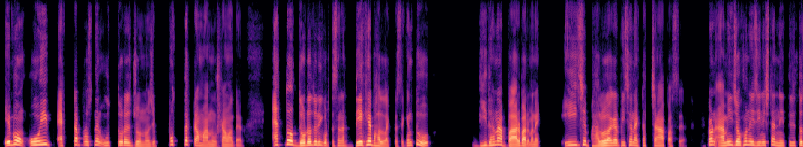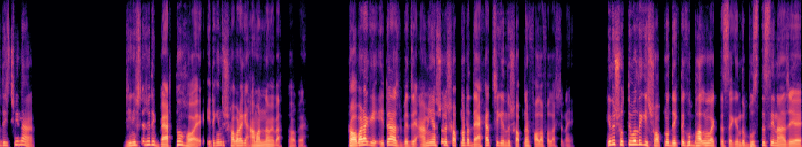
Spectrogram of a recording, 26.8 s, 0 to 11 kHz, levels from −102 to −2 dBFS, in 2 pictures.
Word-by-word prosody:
এবং 235 +3 +5 0.3
ওই 235 +3 +5 0.3
একটা 200 +8 -5
প্রশ্নের 210 +1 -4
উত্তরের 195 0 -1
জন্য 135 -3 -3
যে 135 - -8 0.2
প্রত্যেকটা 245 -3 -3
মানুষ 120 -4 -6
আমাদের 110 -3 -8 0.6
এত 220 +3 -20 0.2
দৌড়াদৌড়ি 205 +3 +5
করতেছে 170 -2 -7
না? - - -7 0.2
দেখে 210 +4 +6
ভাল 150 -4 -1
লাগতেছে। 110 -1 -13
কিন্তু 185 0 -4 1.0
দ্বিধা 180 +5 -2
না - - +5 0.2
বারবার 140 +2 +5
মানে 135 +3 -5 0.5
এই 205 - 0
যে - - -1 0.2
ভালো 140 +3 +2
লাগার 185 +2 +2
পিছনে 190 +1 -4
একটা 165 +2 -11
চাপ 150 -4 -1
আছে। - - -22 0.4
কারণ 225 -1 +1
আমি 185 +5 +2
যখন 210 +2 +3
এই - - 0
জিনিসটা 200 +2 -3
নেতৃত্ব 185 +5 -7
দিচ্ছি 190 +4 -6
না? 230 - 0 1.7
জিনিসটা 190 +7 -1
যদি 230 0 0
ব্যর্থ 135 - +3 0.2
হয় 110 -5 +2 0.2
এটা 145 - -5
কিন্তু 195 0 -5
সবার 155 0 +3
আগে 165 0 -3
আমার 145 +2 +1
নামে 120 -4 -1
ব্যর্থ - - -11
হবে। - - -13 0.8
সবার 160 +7 +9
আগে 185 -5 -2
এটা 210 +6 +3
আসবে 140 -5 -4
যে 145 - -1
আমি 165 +6 -1
আসলে 200 +2 -1
স্বপ্নটা 185 +1 0
দেখাচ্ছি 170 +12 0
কিন্তু 155 -1 -4
স্বপ্নের 150 -2 -3
ফলাফল 110 -1 -3
আসে - - -24
নাই। - - -19 0.6
কিন্তু 220 +5 +4
সত্যি 225 +1 +2
বলতে 245 +1 +6
কি? 200 - +2
স্বপ্ন 155 +5 0
দেখতে 165 +4 0
খুব 200 - +1
ভালো 165 -1 +6
লাগতেছে। 140 -3 -4
কিন্তু 140 +4 -3
বুঝতেছি 155 +9 -2
না 135 - +2
যে, 135 - +2
180 Hz, 175 wpm, -23 LUFS, 145-205 Hz, 1.7 s, সবার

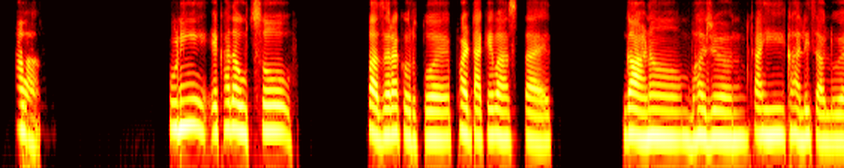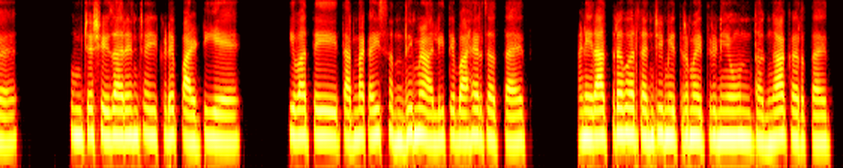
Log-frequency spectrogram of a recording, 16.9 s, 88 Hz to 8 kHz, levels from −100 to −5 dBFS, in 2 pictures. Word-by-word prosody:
हां. 220 -9 -2 1.3
कुणी 255 +1 +5 0.2
एखादा 255 +2 +1
उत्सव 235 0 +1 0.8
साजरा 215 -1 +4
करतोय, 200 0 0
फटाके 210 -2 0
वाजतायत, 195 -3 -2 0.8
गाणं, 200 -2 +3
भजन 195 0 +1
काहीही 215 -1 +1
खाली 205 -2 0
चालू 185 -2 -4
आहे. 180 -1 -4 0.6
तुमच्या 215 0 +1
शेजाऱ्यांच्या 205 +1 +1
इकडे 205 0 -2
पार्टी 195 0 -1
आहे 180 0 -1 0.5
किंवा 210 -1 +2
ते 205 - +1 0.2
त्यांना 195 +1 -1
काही 205 +1 +1
संधी 210 -1 -1
मिळाली 195 -3 +1
ते 200 - -4
बाहेर 195 +1 0
जात 190 -2 -5
आहेत 180 +1 -2 0.5
आणि 200 0 +3
रात्रभर 215 +1 +3
त्यांची 205 +1 +1
मित्र-मैत्रिणी 200 -1 +2
येऊन 200 0 +3
दंगा 190 +2 +1
करत 190 -2 -4
आहेत. 180 0 -2
200 Hz, 130 wpm, -20 LUFS, 195-210 Hz, 1.3 s, कुणी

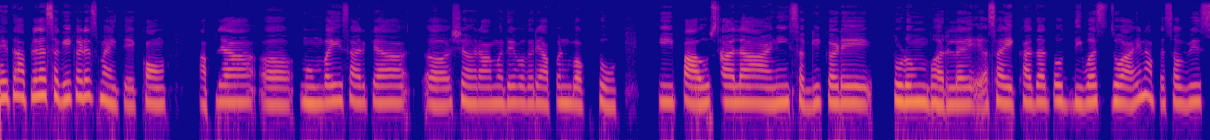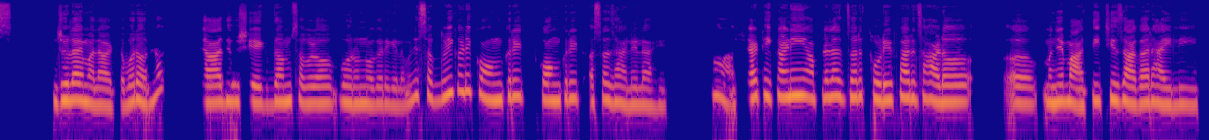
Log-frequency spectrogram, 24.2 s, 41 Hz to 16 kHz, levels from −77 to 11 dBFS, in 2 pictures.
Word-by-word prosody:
हे 255 - +5
तर - - +1
आपल्याला 265 +2 +4
सगळीकडेच 260 0 +1
माहिती 205 -5 -1
आहे. 180 - -6
कॉ 195 -2 0 0.4
आपल्या 210 +2 -2 0.2
अ, 190 -1 -3 0.2
मुंबईसारख्या 210 0 -1 0.4
अ, 185 -1 -2
शहरामध्ये 200 -1 -2
वगैरे 200 0 -4
आपण 200 +2 -3
बघतो, 190 0 -4 0.5
की 210 -1 -2
पाऊस 205 -1 +2
आला 210 0 +2 0.2
आणि 200 +2 +1
सगळीकडे 205 0 0 0.2
तुडुंब 215 -1 +4
भरलंय, 195 -1 0
असा 195 +4 -2
एखादा 205 +2 -1
तो 220 - +1
दिवस 210 +2 0
जो 215 - +3
आहे 200 +2 0
ना 280 - +2
आपला 215 -7 -5
26 210 +1 -3 0.6
जुलै 230 0 +6
मला 200 -3 +1
वाटतं, 175 0 -4
बरोबर 215 -1 +2
ना? 270 - -1 0.4
त्या 205 0 +3
दिवशी 215 0 -1
एकदम 210 +3 +1
सगळं 200 -1 -1
भरून 200 -1 0
वगैरे 195 0 -3
गेलं. 180 -1 -6
म्हणजे 260 - -1
सगळीकडे 295 +7 +2
काँक्रीट-काँक्रीट 240 -2 +1
असं 230 +3 -1
झालेलं 190 -3 -1
आहे. 180 0 -7 0.5
मग 265 -3 -1
अशा 245 +2 0
ठिकाणी 270 +1 +6
आपल्याला 255 +2 +1
जर 260 0 +3
थोडीफार 245 +1 +3
झाडं 215 -3 +2 0.4
अ, - - -8 0.3
म्हणजे 210 0 +3
अ, - - +2
मातीची 215 +4 +1
जागा 205 -2 +3
राहिली 190 -2 -1
210 Hz, 155 wpm, -24 LUFS, 195-230 Hz, 0.6 s, जुलै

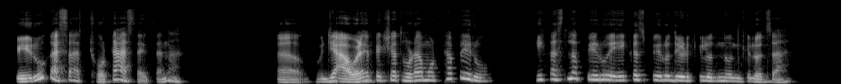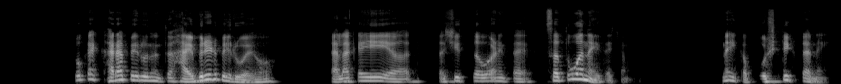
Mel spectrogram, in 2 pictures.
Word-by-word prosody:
पेरू 145 - +5
कसा - - +3 0.2
छोटा - - +1
असायचा - - -6
ना, 175 - -2 1.0
अ, - - -2 0.3
म्हणजे 125 +7 +2
आवळ्यापेक्षा 175 +10 +5
थोडा 185 +2 +2
मोठा 195 +6 -2
पेरू, 240 - +2 0.5
हे 215 - +1
कसला 230 +5 +1
पेरू, 215 0 +2
एकच 200 +3 +1
पेरू 200 -1 +2
1.5 180 -1 +4
किलो 175 -2 +2
न, 165 +1 -3
2 155 -2 -1
किलोचा. 120 -5 -2 1.3
तो 200 - -2
काही 230 +1 -3
खरा 205 - +4
पेरू 190 -2 +2
नव्हता. 155 -4 -3
हायब्रिड 155 - +4
पेरू 130 - 0
आहे 100 0 -3
हो. 115 +3 -5 0.6
त्याला 125 +5 +1
काही 170 0 +1 0.5
अशी 130 +6 -4
चव 155 0 -2
आणि 155 - -3
का 130 - -4 0.3
सत्व 225 +8 +2
नाही 215 - +2
त्याच्यामध्ये. - - -18 0.8
नाही 185 -1 -1
का - - -8
पौष्टिकता 130 - -3
नाही. - - -9
175 Hz, 155 wpm, -25 LUFS, 135-200 Hz, 1.3 s, पेरू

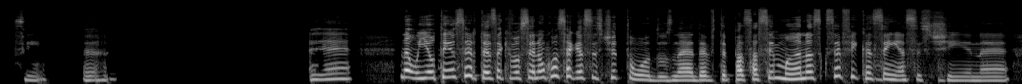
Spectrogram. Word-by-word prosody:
Sim. 205 +1 -10 0.4
Aham. 195 +4 -8 1.9
É, 240 +3 -3 0.5
não, 330 -4 +6
e 280 - +3
eu 295 0 +3
tenho 340 0 +2
certeza 325 -6 +2
que 280 - -11
você 285 +1 +1
não 305 +2 +3
consegue 380 -2 +2
assistir 310 +2 -2
todos, 210 - -3
né? 190 0 +1
Deve 195 -1 -1
ter 215 - -2
passar 220 +2 +2
semanas 275 +1 +3
que - - -14
você 390 - +1
fica 295 -8 -3
sem 230 -3 -1
assistir, 190 -3 -6
né? 180 0 -5
245 Hz, 145 wpm, -24 LUFS, 200-295 Hz, 1.9 s, não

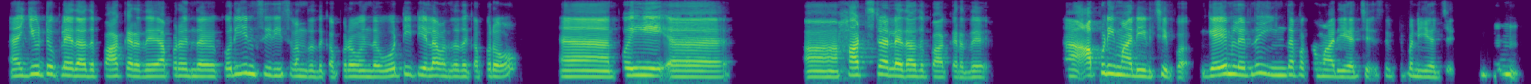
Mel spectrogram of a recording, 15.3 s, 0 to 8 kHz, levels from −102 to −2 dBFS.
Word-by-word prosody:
அ - - +3
youtube 250 -1 0
ல - - +4
ஏதாவது 195 -1 +2
பார்க்கறது. 190 -1 0
அப்புறம் 205 +2 -4
இந்த 190 0 0 0.2
கொரியன் 255 +5 0
சீரிஸ் 215 -1 -5
வந்ததுக்கப்புறம், 180 0 -4
இந்த 175 0 -2
ஓ.டி.டி 220 +1 -4
எல்லாம் 210 -1 +1
வந்ததுக்கப்புறம். 185 0 -3 0.8
அ - - +5 0.3
போயி 220 0 +4 0.3
அ. - - +2 1.3
அ - - +1 0.3
hot 225 0 +5
star 235 +1 +4
ல 200 - +7
ஏதாவது 185 -1 0
பார்க்கறது. 170 -1 -4 0.9
அ - - +3 0.2
அப்டி 270 +5 +1
மாறிடுச்சு. 190 -2 +1
இப்ப - - -7 0.3
கேமலே 235 +1 +5
இருந்து 255 +6 -3
இந்த 220 +1 -2
பக்கம் 205 -3 -8
மாறியாச்சு. 175 -1 -2
ஷிஃப்ட் 200 +2 -18
பண்ணியாச்சு. 175 -5 -5 0.5
ம். 250 - -2
200 Hz, 135 wpm, -21 LUFS, 185-220 Hz, 1.3 s, ல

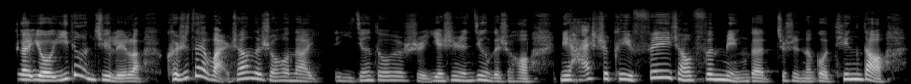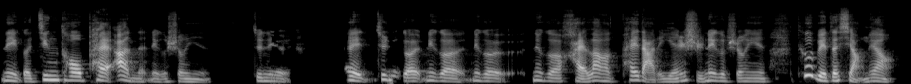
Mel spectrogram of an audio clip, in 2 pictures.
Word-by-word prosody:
对， 225 -3 +5
有 195 -3 +7
一 210 +8 +1
定 385 - 0
距 215 -3 +1
离 145 -2 +1
了。 145 -1 +1 0.2
可 245 - +3
是 265 +6 0
在 380 +2 +2
晚 - - +3
上 265 +4 +2
的 255 - +2
时 220 - -3
候 175 0 -4
呢， 165 -2 -1 0.2
已 170 -3 -12
经 190 +3 -3
都 190 -1 -4
是 155 -5 -5
夜 170 +3 -1
深 195 +4 -3
人 175 -1 -2
静 195 0 -2
的 150 - -2
时 145 +1 -8
候， 135 -1 -3 0.3
你 210 +1 +2
还 205 +4 0
是 270 -1 -1
可 255 0 -4
以 235 -3 +3
非 305 +10 +1
常 200 -9 +1
分 240 +3 +1
明 170 -9 +1
地， 155 -3 +1
就 185 - -7
是 170 -2 -6
能 140 0 -6
够 145 - 0
听 240 - +2
到 220 -4 +5 0.2
那 180 -2 -1
个 140 - -2
惊 205 +9 +2
涛 190 -3 +3
拍 185 +1 +4
岸 195 -9 +5
的 135 - -8
那 - - -7
个 125 - -11
声 130 +1 -5
音。 120 -2 -9 0.4
就 165 - -5
那 160 - -5
个， 140 -3 -6 0.6
哎， - - +5 0.2
就 225 -2 -1
那 200 - -6
个 155 0 +1
那 185 - -4
个 145 -1 -1
那 180 - -5
个 155 -3 -4 0.2
那 195 -1 -5
个 150 -5 -2
海 140 -2 +2
浪 160 -6 0
拍 200 -1 +1
打 110 - +4
的 120 - -10
岩 135 +6 -3
石 165 -8 -3
那 175 +3 0
个 160 - -5
声 145 0 -5
音 140 -1 -7 0.3
特 430 +1 +3
别 170 - +5
地 170 0 +4
响 180 -7 -1
亮。 150 -3 -2
180 Hz, 275 characters per minute, -23 LUFS, 150-210 Hz, 0.6 s, 有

